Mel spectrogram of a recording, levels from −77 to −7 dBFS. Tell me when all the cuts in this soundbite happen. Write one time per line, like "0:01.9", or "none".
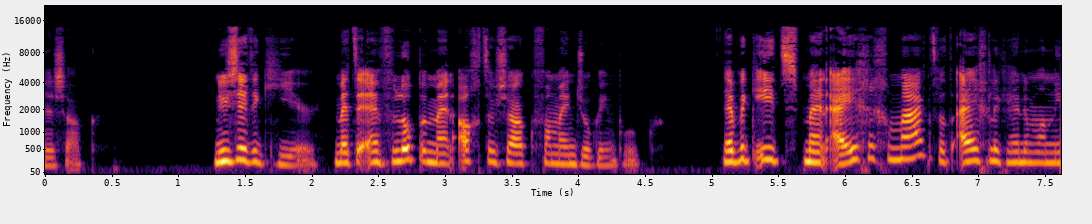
0:02.1
0:05.0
